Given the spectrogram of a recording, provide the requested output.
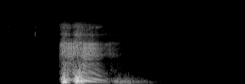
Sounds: Throat clearing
